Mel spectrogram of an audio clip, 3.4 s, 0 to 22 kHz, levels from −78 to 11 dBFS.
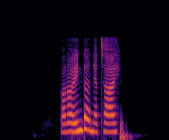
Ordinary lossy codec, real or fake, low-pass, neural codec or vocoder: none; fake; 7.2 kHz; codec, 16 kHz, 0.5 kbps, X-Codec, HuBERT features, trained on balanced general audio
